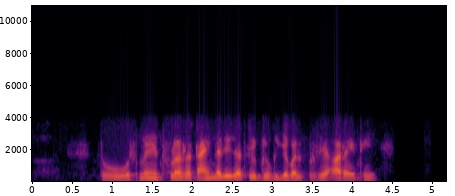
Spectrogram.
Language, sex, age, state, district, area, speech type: Hindi, male, 18-30, Madhya Pradesh, Narsinghpur, rural, conversation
